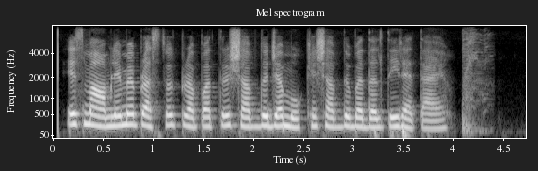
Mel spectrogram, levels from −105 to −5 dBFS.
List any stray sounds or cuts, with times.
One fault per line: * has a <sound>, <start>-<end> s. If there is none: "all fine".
* has a thud, 4.1-4.4 s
